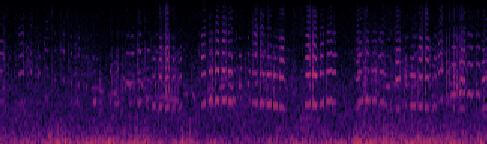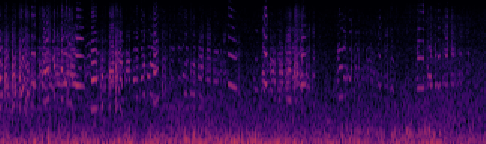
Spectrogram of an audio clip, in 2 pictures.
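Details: Many Australasian gannets at the Point Danger breeding colony near Portland, Victoria, Australia, give rough, rasping calls that overlap almost continuously, forming a dense chorus over constant low rumbling noise.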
